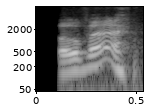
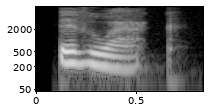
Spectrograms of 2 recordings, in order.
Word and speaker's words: bivouac: Bovak? No, it's not. It's not. I do this every single time I see... By the way, I have looked up the pronunciation of this word probably 100 times. Bivouac.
